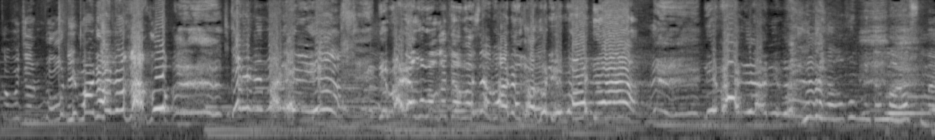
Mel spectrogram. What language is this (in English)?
Indonesian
